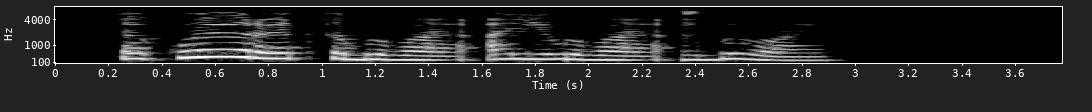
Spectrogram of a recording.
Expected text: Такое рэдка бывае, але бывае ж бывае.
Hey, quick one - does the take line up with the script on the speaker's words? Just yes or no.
yes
